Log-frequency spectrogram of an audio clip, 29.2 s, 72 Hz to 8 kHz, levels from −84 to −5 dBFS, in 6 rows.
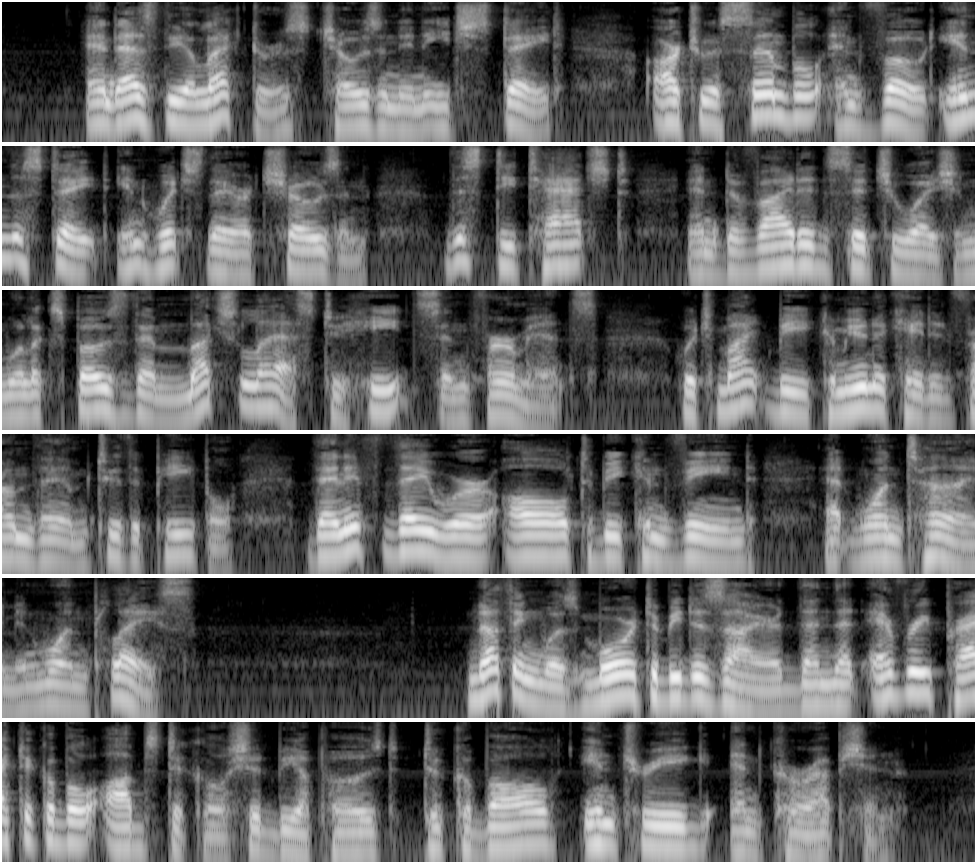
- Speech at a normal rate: Yes, average, 160 wpm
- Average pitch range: Yes, average, 4.4 semitones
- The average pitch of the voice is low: Yes, low, 125 Hz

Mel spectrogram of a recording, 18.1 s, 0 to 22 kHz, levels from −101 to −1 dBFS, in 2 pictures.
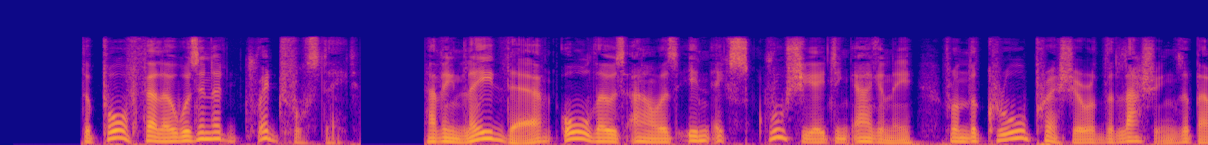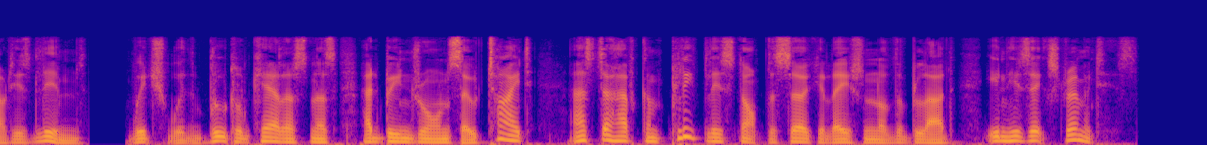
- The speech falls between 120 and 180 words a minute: Yes, average, 160 wpm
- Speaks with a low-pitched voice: Yes, low, 100 Hz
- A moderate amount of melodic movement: No, wide, 6.7 semitones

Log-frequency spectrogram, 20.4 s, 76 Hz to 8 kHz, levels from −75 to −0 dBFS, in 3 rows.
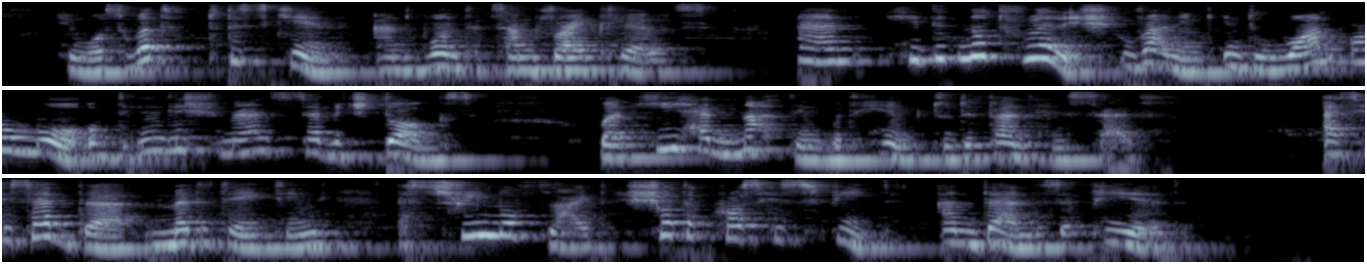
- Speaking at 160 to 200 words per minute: No, average, 150 wpm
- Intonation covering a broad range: Yes, wide, 8.2 semitones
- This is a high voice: Yes, high, 205 Hz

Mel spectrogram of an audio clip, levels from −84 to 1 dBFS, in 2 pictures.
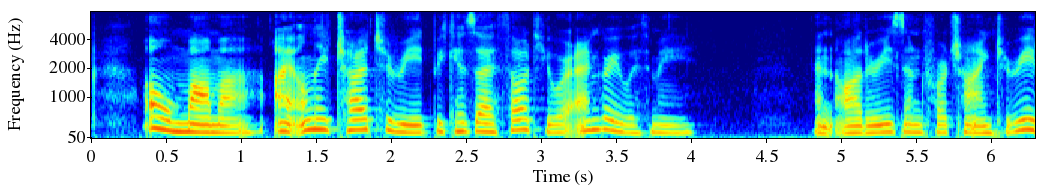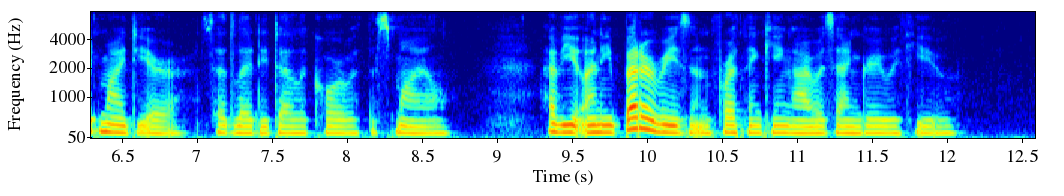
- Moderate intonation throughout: Yes, average, 3.4 semitones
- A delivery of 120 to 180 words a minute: No, average, 200 wpm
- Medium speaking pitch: Yes, medium, 170 Hz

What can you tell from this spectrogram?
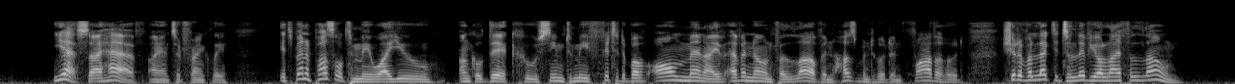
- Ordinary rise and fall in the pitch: No, wide, 7.0 semitones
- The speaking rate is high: Yes, fast, 210 wpm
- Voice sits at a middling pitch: Yes, medium, 145 Hz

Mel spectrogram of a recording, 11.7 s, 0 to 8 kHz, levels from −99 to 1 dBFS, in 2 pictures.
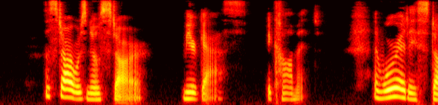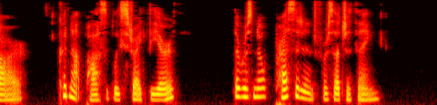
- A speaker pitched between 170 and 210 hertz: Yes, medium, 185 Hz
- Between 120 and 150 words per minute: Yes, average, 140 wpm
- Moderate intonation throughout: No, wide, 5.9 semitones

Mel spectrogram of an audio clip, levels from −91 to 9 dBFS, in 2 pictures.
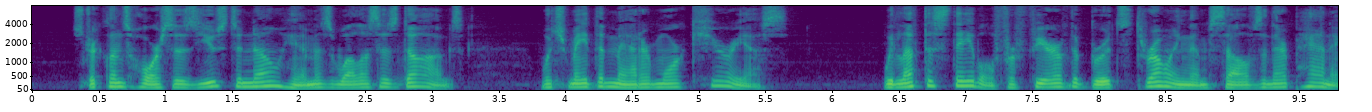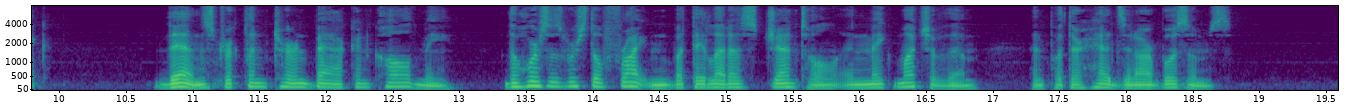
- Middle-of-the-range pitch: No, low, 115 Hz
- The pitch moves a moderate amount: Yes, average, 4.4 semitones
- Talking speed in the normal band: Yes, average, 185 wpm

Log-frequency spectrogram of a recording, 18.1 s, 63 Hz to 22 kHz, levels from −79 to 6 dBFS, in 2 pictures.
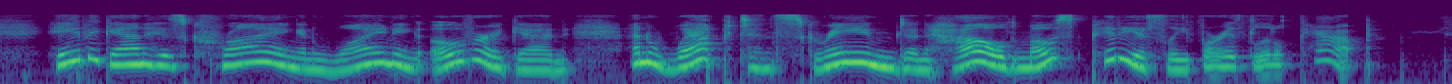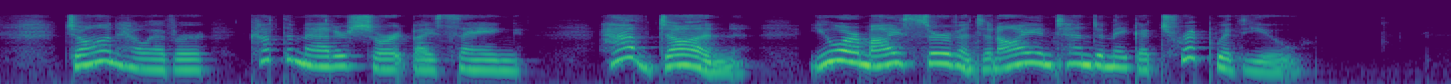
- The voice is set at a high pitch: Yes, high, 225 Hz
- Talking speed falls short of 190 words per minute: Yes, average, 140 wpm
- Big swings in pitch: Yes, wide, 6.5 semitones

